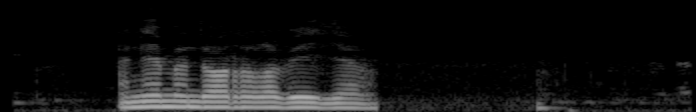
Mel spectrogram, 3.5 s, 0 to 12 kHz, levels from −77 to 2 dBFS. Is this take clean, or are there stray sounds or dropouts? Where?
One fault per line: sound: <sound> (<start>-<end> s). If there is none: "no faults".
no faults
